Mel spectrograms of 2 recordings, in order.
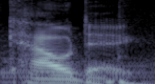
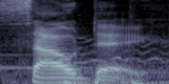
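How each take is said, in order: First: The name starts with a k sound. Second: The name starts with a ts sound. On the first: The speaker calls it wrong. "instead of Cow Day" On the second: The speaker calls it right. "it's actually pronounced Sao, as in T S A O"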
